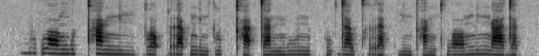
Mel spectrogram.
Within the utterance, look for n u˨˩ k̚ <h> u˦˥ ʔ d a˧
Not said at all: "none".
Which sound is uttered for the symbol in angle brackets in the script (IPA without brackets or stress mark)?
h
